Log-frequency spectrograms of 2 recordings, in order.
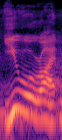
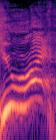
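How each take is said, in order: First: Said in the usual way. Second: Loud, high mock-threatening challenge. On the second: Shown as a demonstration. How Australians hear the British greeting, threatening. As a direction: throw it out as a hammed-up confrontation. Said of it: "were being threatening".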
